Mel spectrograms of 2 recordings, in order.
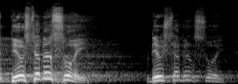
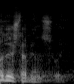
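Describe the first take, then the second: First: A louder, firm blessing. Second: Soft blessing. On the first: Retold or imitated. Preacher answering the insults with a firm blessing. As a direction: bless him back with conviction. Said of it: "E eu respondi". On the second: Shown as a demonstration. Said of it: "É só".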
